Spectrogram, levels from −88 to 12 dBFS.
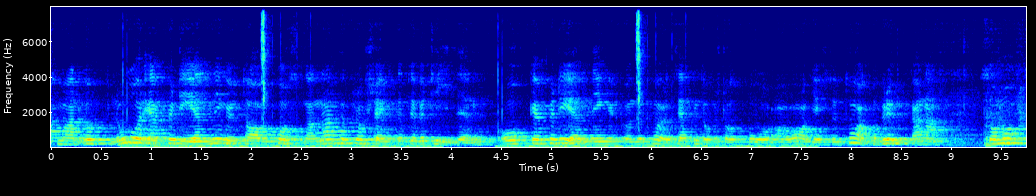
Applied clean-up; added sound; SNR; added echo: none; Scissors; 12 dB; reverberation time 0.8 s.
